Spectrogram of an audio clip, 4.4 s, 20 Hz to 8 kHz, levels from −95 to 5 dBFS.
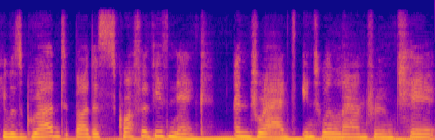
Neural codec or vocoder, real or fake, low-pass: codec, 44.1 kHz, 2.6 kbps, DAC; fake; 7.2 kHz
